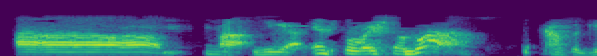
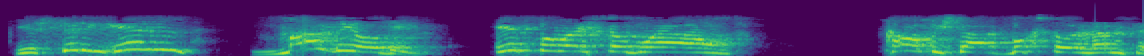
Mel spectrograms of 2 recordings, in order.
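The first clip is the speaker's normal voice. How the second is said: exasperated retort; 8 semitones higher than usual. Retold or imitated. Owner to a friend lying about opening the shop, exasperated. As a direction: let the disbelief climb on every word.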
